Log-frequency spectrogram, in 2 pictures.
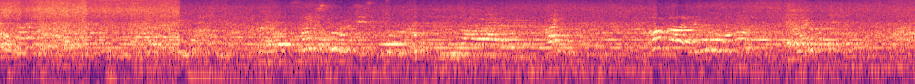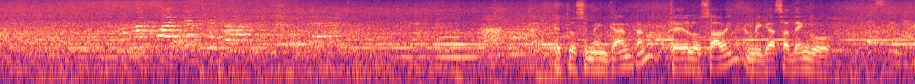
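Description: Many people chatter indistinctly nearby in a large echoing hall.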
